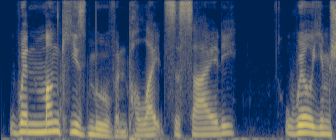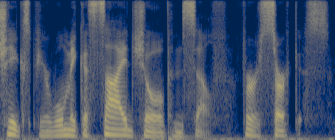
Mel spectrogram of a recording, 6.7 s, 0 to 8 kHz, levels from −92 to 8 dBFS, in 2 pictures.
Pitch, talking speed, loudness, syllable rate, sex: 115 Hz, 160 wpm, -20 LUFS, 4.8 syllables/s, male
